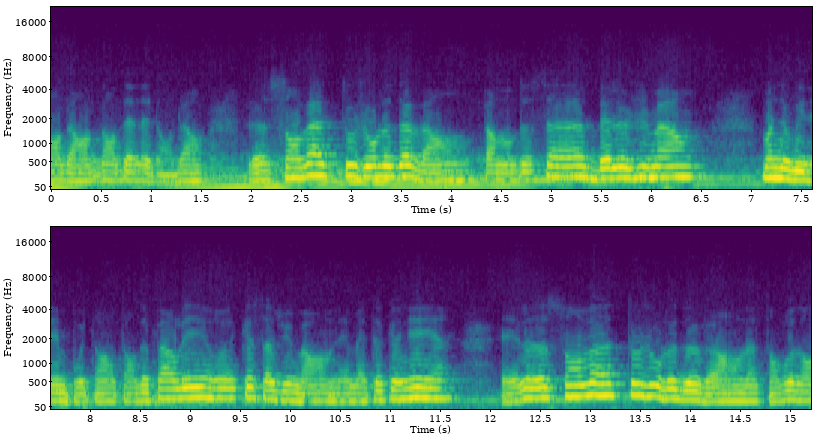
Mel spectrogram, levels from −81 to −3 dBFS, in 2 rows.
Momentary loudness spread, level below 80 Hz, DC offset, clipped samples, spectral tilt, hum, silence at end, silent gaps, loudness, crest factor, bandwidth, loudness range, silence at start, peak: 8 LU; -30 dBFS; under 0.1%; under 0.1%; -11.5 dB/octave; none; 0 s; none; -14 LUFS; 12 dB; 3.8 kHz; 2 LU; 0 s; 0 dBFS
